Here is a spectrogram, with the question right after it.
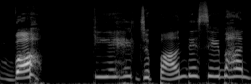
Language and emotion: Punjabi, surprised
